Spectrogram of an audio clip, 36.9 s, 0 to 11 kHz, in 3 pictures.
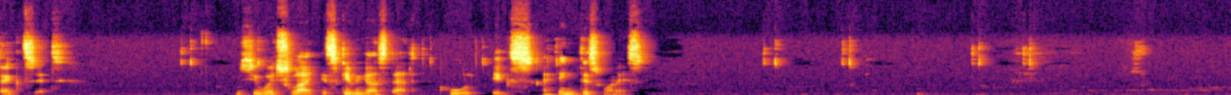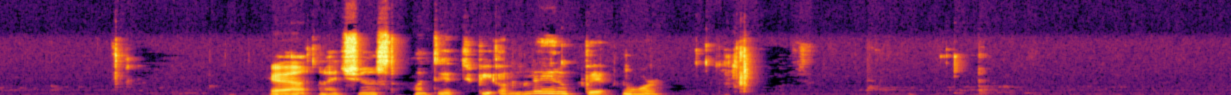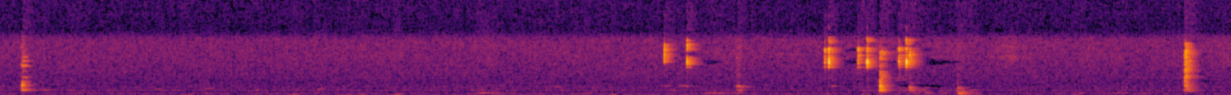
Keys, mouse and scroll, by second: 0.2 click, 2.1 click, 2.7 click, 4.4 click, 5.0 click, 5.7 click, 7.9 click, 8.6 click, 9.9 click, 10.4 click, 15.6 click, 16.4 click, 18.0 click, 19.4 click, 19.7 ctrl+r, 31.6 click, 33.0 click, 33.4 click, 33.8 click.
